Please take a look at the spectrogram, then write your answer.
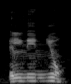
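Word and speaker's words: El Niño: ಹಂಗೆ ಸ್ಪಾನಿಷ್ ಪದಗಳಿದೆ ಸ್ನೇಹಿತರೆ ಎಲ್ ನಿನ್ಯೋ ಲಾನಿನ್ಯ ಎಲ್ ನಿನ್ಯೋ ಅದನ್ನು ಹೇಳ್ತೀನಿ ನಾನು ನಿಮಗೆ ಎಲ್ ನಿನ್ಯೋ ನೋಡಿ ಆ ಪದಗಳ ಉಚ್ಚಾರಣೆನೇ ಗೊತ್ತಿಲ್ಲ ಎಷ್ಟೊಂದು ಜನಕ್ಕೆ ಎಲ್ಲಾ ಎಲ್ಲಿನೋ ಅಂತಾರೆ ಎಲ್ ನಿನ್ಯೋ ಯಾವತ್ತು ಯಾವತ್ತು ಕೊಡಬೇಕು ಅದು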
